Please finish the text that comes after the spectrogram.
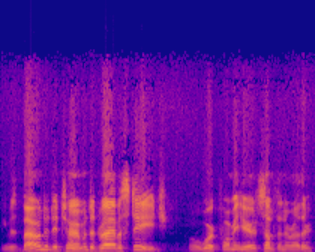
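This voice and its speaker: Folksy stage-line boss, highish voice, lively swings, Western American accent, excitable, vintage radio drama. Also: male voice, a little fast, poor audio. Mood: curious, surprised. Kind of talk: 1930s radio western acting. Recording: old 1930s radio recording.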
